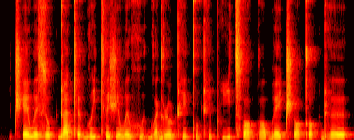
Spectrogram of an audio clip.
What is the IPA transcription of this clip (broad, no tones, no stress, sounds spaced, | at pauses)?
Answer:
t͡ʃʼ ɛ w ə z o k ɖ a tʼ ə ɡʷ i tʰ ə ʃ ə w ə xʷ ɪ ɡʷ a ɡ ɹ o ʈʰ ɪ kʷʼ ə ʈʰ ɪ pʰ i t͡sʼ ɔ k ɔ b ɛ t͡ʃʼ ɔ kʼ ɔ k ɖʱ ə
